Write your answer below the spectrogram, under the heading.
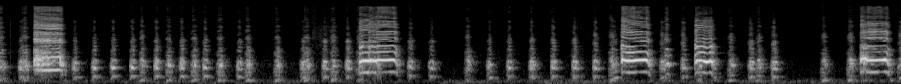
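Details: Six-month-old hens giving the egg song before laying: rapid runs of short clucks broken every few seconds by a loud drawn-out squawk, about four long cries among dozens of clucks.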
